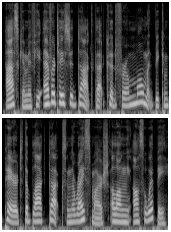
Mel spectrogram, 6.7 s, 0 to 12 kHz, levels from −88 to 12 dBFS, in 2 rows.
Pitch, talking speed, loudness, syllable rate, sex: 180 Hz, 225 wpm, -19 LUFS, 5.3 syllables/s, female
